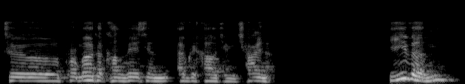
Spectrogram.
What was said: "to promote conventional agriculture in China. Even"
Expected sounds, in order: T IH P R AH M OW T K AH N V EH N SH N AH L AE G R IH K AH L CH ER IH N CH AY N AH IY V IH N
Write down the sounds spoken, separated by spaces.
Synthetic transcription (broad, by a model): T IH P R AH M OW T K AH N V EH SH AH N AE G R IH K AH L CH ER IH N CH AY N AH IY V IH N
